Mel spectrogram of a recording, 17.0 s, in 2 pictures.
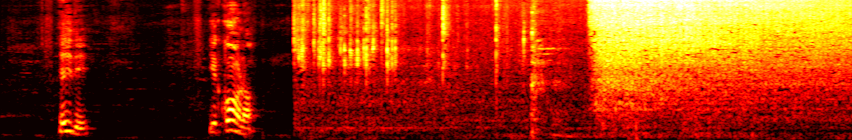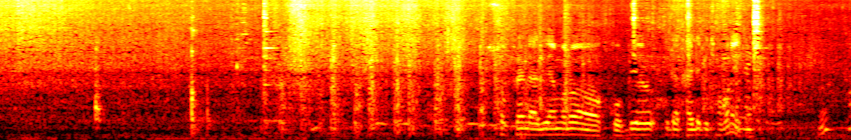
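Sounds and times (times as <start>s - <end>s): food sizzling in hot oil: 5.9s - 17.0s
utensils clinking: 10.4s - 16.6s.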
